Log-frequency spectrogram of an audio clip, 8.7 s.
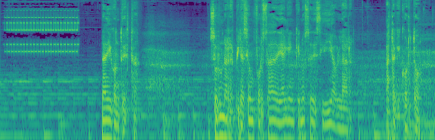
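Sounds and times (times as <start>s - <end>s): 
telephone ringing: 0.0s - 1.8s
speech: 2.0s - 3.1s, 4.2s - 8.6s.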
